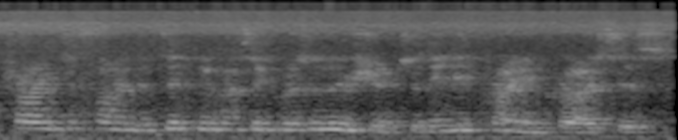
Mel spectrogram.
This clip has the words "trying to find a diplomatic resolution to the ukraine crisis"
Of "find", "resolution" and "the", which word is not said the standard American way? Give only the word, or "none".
none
